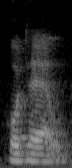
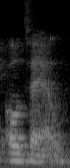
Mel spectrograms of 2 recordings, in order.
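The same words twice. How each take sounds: First: "hotel" with the H at the start; H sounded. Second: "hotel" said as "'otel"; H dropped. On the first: Teacher giving the normal English form, "hotel" with its H. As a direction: begin "hotel" on a clear H. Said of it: "drop the sound of H". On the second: Teacher showing learners Cockney British, "hotel" without H. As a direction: start "hotel" straight on the O. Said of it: "So in Cockney British". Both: Shown as a demonstration.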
